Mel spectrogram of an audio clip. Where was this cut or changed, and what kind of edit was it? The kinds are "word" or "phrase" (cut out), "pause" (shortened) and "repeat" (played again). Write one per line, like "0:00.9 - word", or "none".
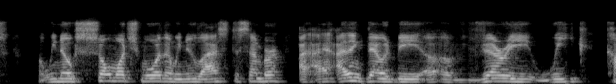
0:02.9 - pause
